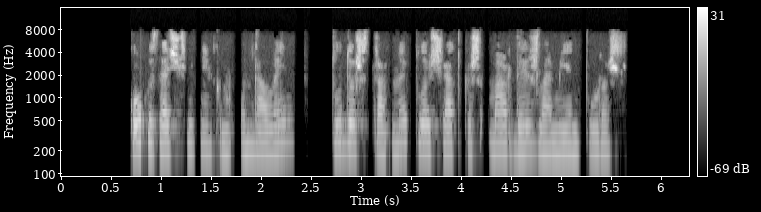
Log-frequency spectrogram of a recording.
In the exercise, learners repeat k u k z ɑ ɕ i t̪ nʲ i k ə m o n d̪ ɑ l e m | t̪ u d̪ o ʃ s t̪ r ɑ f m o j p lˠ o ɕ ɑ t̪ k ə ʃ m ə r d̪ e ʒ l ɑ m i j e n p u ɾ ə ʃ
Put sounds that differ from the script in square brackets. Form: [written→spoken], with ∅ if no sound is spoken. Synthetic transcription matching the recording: k [u→o] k z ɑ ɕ i t̪ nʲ i k ə m o n d̪ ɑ l e [m→n] | t̪ u d̪ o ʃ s t̪ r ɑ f [m→n] o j p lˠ o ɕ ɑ t̪ k ə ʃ m [ə→ɑ] r d̪ e ʒ l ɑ m i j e n p u ɾ ə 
